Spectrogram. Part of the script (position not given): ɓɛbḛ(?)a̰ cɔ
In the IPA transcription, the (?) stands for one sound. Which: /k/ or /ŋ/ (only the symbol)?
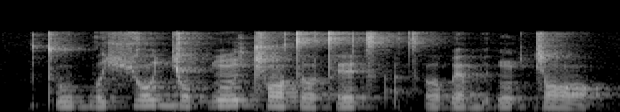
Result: ŋ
